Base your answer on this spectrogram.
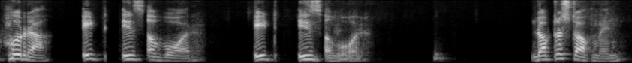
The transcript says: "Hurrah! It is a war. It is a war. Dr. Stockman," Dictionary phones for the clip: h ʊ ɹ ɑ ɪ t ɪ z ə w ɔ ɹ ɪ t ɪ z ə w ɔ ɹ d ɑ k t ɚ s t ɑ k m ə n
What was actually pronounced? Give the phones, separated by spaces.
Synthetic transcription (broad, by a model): h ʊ ɹ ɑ ɪ t ɪ z ə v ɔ ɹ ɪ t ɪ z ə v ɔ ɹ d ɑ k t ɚ s t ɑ k m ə n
